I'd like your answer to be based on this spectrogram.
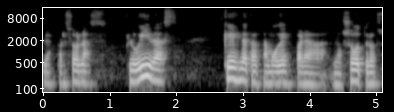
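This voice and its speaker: A very slow woman's voice, very deep and low, with ordinary pitch variation. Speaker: podcaster who stutters. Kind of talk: casual monologue.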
